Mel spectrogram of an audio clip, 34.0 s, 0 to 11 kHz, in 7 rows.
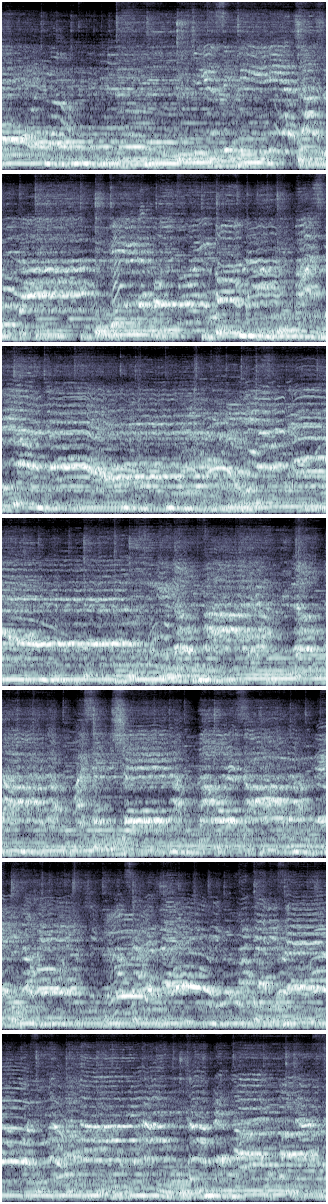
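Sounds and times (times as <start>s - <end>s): church band playing: 0.0s - 34.0s
women singing gospel duet: 0.0s - 34.0s.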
